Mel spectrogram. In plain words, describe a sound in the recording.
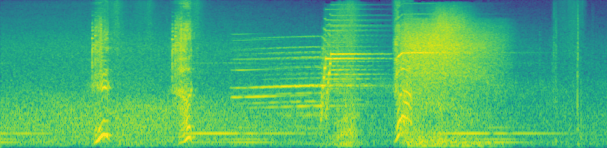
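A sword swishes and rings as it is swung.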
